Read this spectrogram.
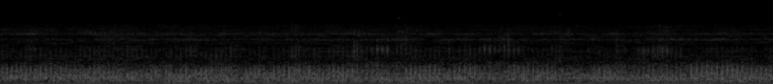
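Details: Pamuk, a stray cat living on the street, lies on a person's lap as she always does when falling asleep there, as if taking the person for her mother. A steady, low, rumbling purr runs throughout over a constant background hum.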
